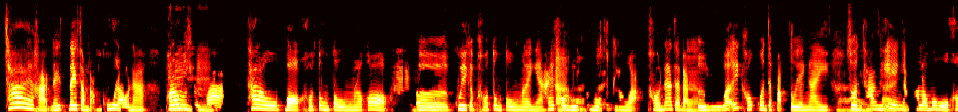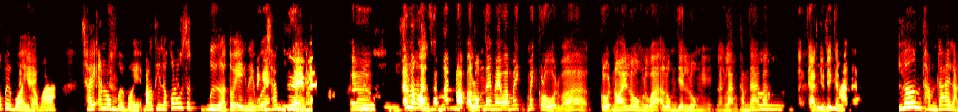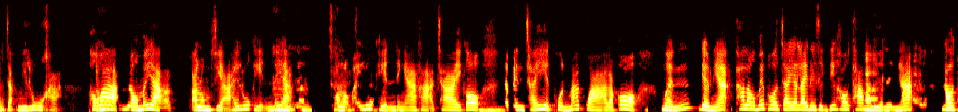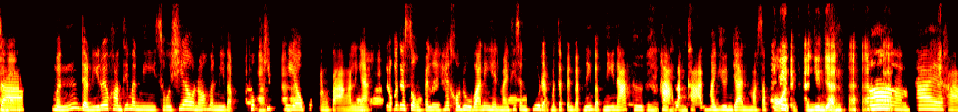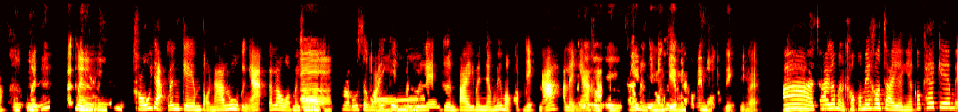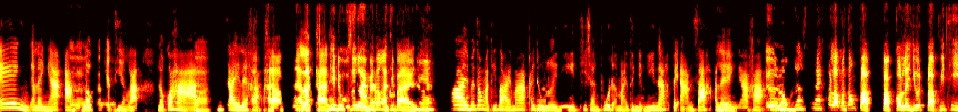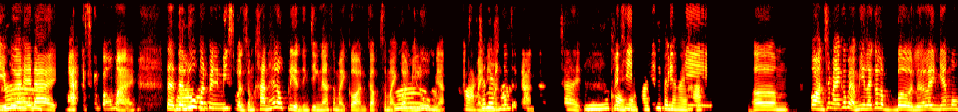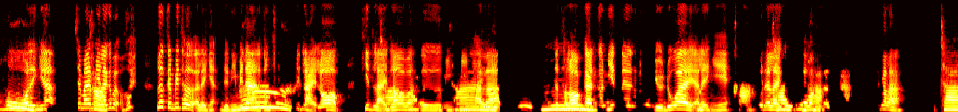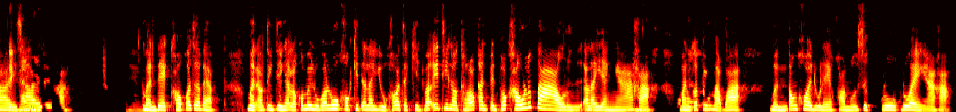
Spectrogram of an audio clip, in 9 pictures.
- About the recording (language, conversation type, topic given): Thai, unstructured, คุณคิดว่าความรักกับความโกรธสามารถอยู่ร่วมกันได้ไหม?
- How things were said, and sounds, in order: unintelligible speech; distorted speech; mechanical hum; chuckle; other background noise; static; unintelligible speech; laughing while speaking: "ยืนยัน"; chuckle; unintelligible speech; laughing while speaking: "ซึ่ง"; tapping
